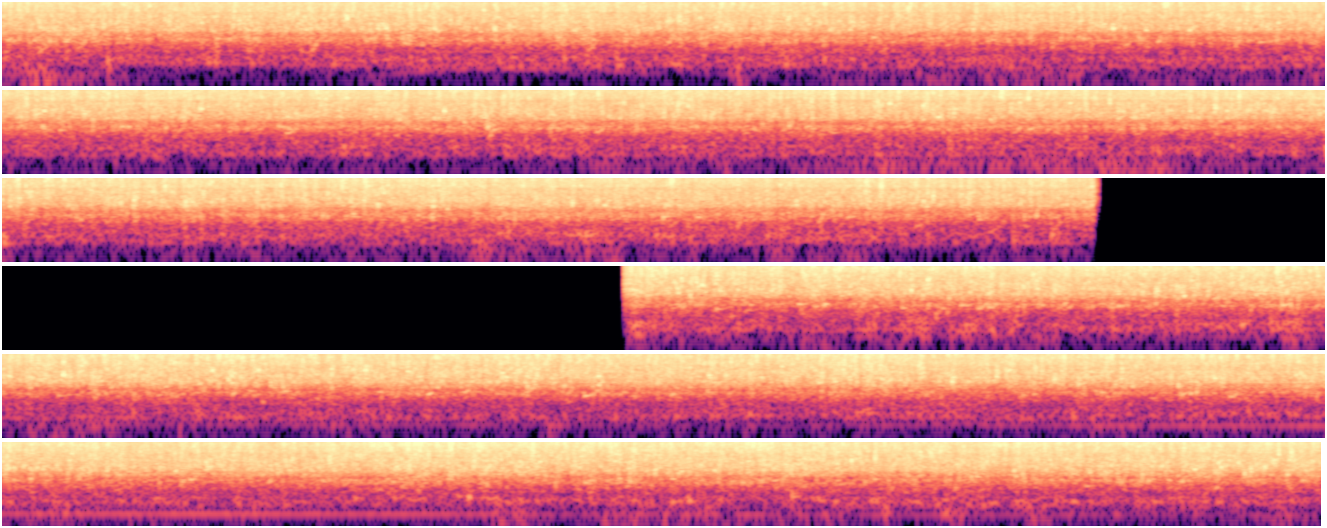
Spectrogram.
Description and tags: WT - fuente edrada Stereo
stereo recordings of a fountain in edrada, galicia.
galicia, water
